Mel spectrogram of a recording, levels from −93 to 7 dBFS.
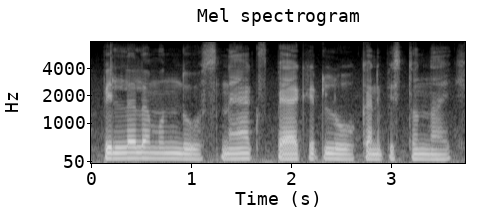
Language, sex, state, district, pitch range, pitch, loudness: Telugu, male, Telangana, Hyderabad, 115-130 Hz, 120 Hz, -16 LUFS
